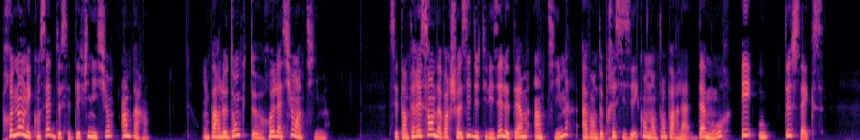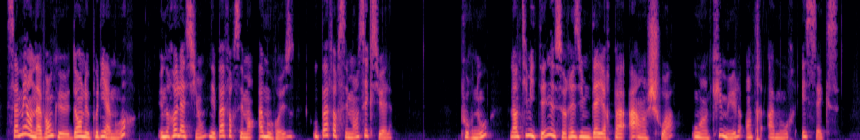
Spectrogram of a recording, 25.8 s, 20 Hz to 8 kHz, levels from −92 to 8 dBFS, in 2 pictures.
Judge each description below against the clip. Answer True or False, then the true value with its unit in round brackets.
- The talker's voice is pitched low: False (245 Hz)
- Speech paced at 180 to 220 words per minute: False (165 wpm)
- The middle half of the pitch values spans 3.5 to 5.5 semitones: True (4.6 semitones)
